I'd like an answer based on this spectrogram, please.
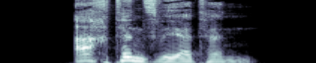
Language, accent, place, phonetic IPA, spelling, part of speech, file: German, Germany, Berlin, [ˈaxtn̩sˌveːɐ̯tn̩], achtenswerten, adjective, De-achtenswerten.ogg
- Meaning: inflection of achtenswert: 1. strong genitive masculine/neuter singular 2. weak/mixed genitive/dative all-gender singular 3. strong/weak/mixed accusative masculine singular 4. strong dative plural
